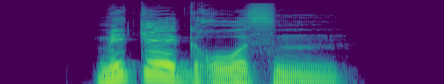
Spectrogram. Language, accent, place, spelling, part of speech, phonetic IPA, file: German, Germany, Berlin, mittelgroßem, adjective, [ˈmɪtl̩ˌɡʁoːsm̩], De-mittelgroßem.ogg
- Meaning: strong dative masculine/neuter singular of mittelgroß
